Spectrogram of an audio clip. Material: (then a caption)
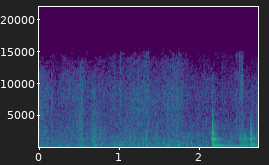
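Stone. A large stone with a petrified, bark-like texture is struck twice, and each hit gives a clear metallic ring around 254 Hz that fades quickly. The strikes come over faint outdoor background noise. The stone rings like metal, which is unusual for stone.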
